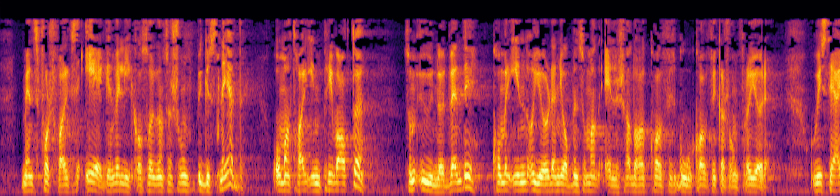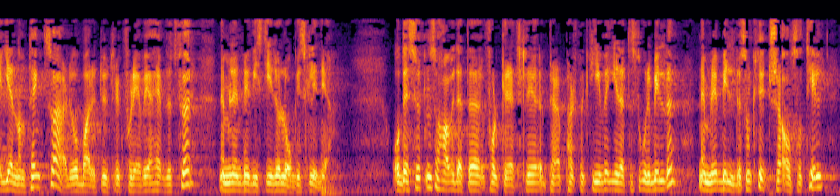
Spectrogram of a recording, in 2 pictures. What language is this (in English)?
Norwegian Bokmål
